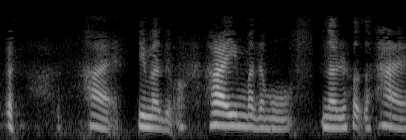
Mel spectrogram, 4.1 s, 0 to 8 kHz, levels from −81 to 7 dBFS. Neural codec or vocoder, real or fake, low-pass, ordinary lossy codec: codec, 24 kHz, 0.5 kbps, DualCodec; fake; 7.2 kHz; MP3, 24 kbps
